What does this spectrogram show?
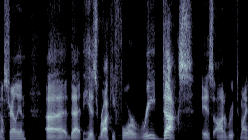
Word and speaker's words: Redux: As a French person, Oh. I do pronounce the X in redux. So I was pronouncing it wrong. It is redux, right?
